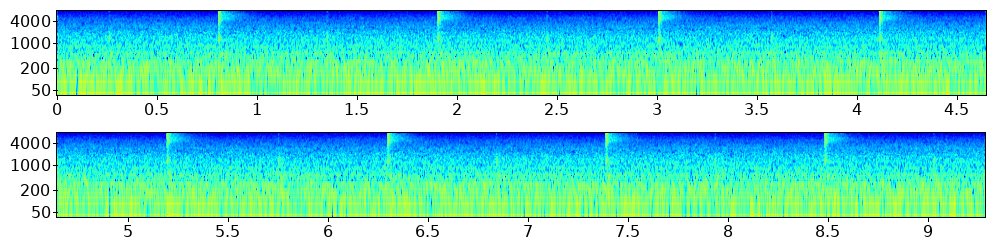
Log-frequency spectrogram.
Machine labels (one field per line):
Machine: valve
